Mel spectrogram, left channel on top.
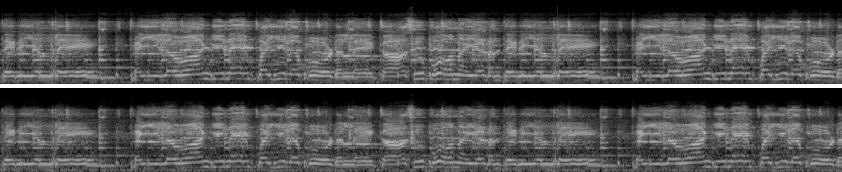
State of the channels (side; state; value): both; normal; correlation 0.53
